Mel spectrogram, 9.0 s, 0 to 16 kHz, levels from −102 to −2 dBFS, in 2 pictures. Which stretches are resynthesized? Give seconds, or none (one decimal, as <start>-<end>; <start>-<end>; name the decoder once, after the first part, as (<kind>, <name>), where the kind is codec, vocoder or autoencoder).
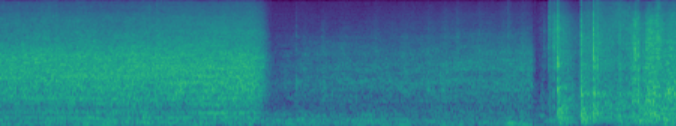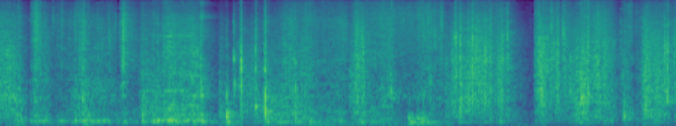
1.1-4.1 (autoencoder, DAC-VAE)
